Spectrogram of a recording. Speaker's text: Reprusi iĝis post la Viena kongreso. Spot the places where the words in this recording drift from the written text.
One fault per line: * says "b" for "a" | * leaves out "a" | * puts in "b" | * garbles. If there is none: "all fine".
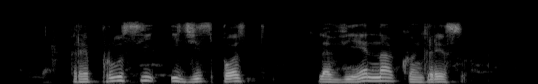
all fine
